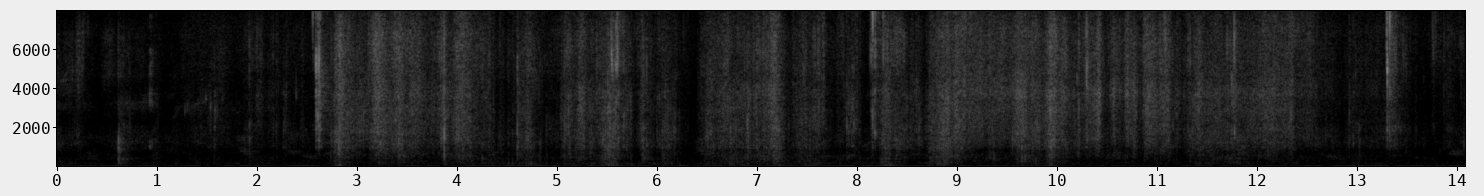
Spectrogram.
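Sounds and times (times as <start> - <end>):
person chewing food: 0.0 - 2.8.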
